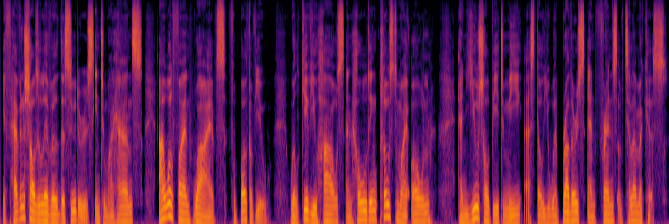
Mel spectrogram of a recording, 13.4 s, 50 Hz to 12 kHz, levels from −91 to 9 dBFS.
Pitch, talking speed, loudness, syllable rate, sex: 110 Hz, 190 wpm, -19 LUFS, 4.7 syllables/s, male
